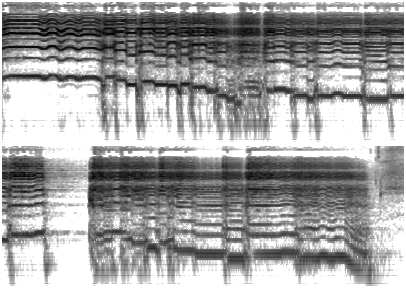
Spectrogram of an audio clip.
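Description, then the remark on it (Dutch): A loud, heavily distorted electric guitar riff plays as a short jingle introducing the next programme segment, with descending sustained notes in two phrases split by a brief gap, and no voices. “Ja, die eh, kwam hard binnen, die gitaar.”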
